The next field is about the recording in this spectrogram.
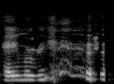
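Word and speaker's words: Amerie: So you worked with 50 Cent, Eminem, Crystal 5'9", Young Buck, Sheik Luch, Jada Kiss, Ghostface, Amory, or you pronounce it Amory. Yeah, Amory. Yeah, Amory.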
